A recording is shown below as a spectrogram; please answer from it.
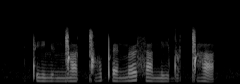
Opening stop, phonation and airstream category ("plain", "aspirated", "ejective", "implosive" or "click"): ejective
